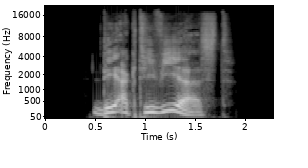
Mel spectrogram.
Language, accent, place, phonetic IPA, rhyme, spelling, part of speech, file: German, Germany, Berlin, [deʔaktiˈviːɐ̯st], -iːɐ̯st, deaktivierst, verb, De-deaktivierst.ogg
- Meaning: second-person singular present of deaktivieren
